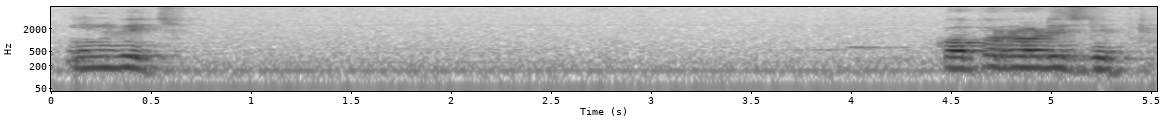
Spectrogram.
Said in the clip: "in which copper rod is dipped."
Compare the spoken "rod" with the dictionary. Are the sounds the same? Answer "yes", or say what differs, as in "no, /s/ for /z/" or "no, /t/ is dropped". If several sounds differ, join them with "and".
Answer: yes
